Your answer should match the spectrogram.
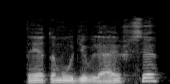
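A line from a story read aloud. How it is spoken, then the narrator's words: Plain. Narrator (Russian): сказала Мартина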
